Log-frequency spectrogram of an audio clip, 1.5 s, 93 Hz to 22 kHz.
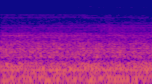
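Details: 35-year-old AC condenser fan after the squeaking motor bearings were lubricated and the coil cleaned: steady, even rush of air with no squeak or chirp. Healthy condenser fan running smoothly, as quiet as it has ever been.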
